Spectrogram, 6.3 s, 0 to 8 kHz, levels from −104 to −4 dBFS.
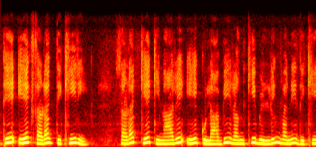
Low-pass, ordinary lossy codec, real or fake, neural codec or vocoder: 7.2 kHz; none; real; none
